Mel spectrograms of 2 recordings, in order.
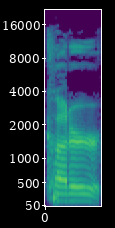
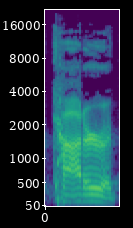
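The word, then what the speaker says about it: Koetter: with a second-year coach Dirk cutter Cotter I've always mispronounced his name I think it's Dirk cutter but he was the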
